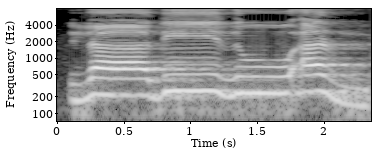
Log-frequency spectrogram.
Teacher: ketika huruf za sukun itu tidak boleh antum pantulkan, tapi antum tahan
